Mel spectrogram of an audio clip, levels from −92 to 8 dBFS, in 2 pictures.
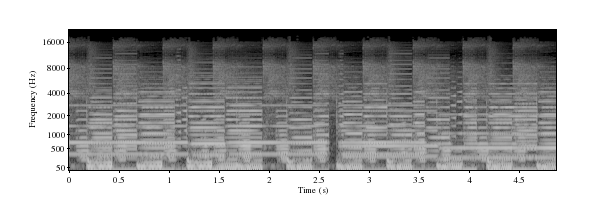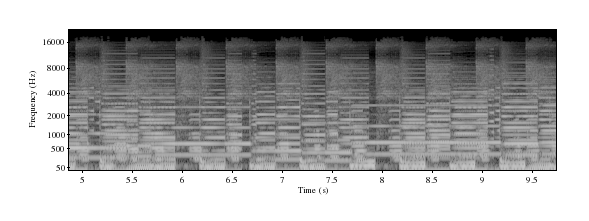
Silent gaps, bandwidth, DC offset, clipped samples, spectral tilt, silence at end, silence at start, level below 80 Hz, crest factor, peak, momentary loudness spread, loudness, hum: none; 18 kHz; 3%; under 0.1%; -4 dB/octave; 0 s; 0 s; -26 dBFS; 14 dB; -2 dBFS; 3 LU; -17 LUFS; none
